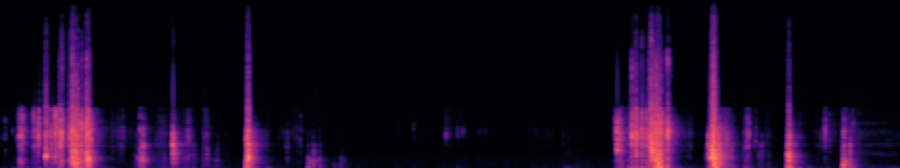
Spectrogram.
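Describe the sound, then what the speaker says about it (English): Tarot cards are shuffled in two crisp riffling bursts separated by a quiet pause, with a few sharp taps and flicks between them, close and clear. "let me shuffle again, though"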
